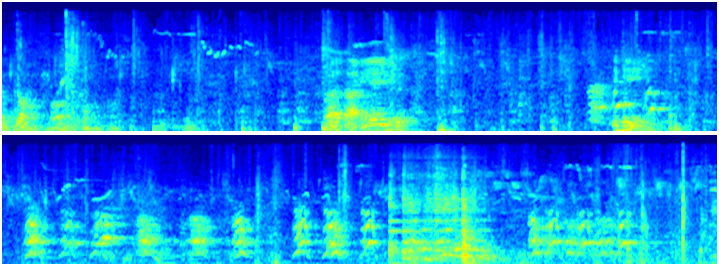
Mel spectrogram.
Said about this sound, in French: Pousse-toi, le chien, qu'est-ce que tu bois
